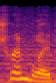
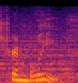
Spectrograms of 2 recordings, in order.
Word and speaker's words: Tremblay: Because I said Tremblay, but it's Tremblay. Lori Tremblay.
